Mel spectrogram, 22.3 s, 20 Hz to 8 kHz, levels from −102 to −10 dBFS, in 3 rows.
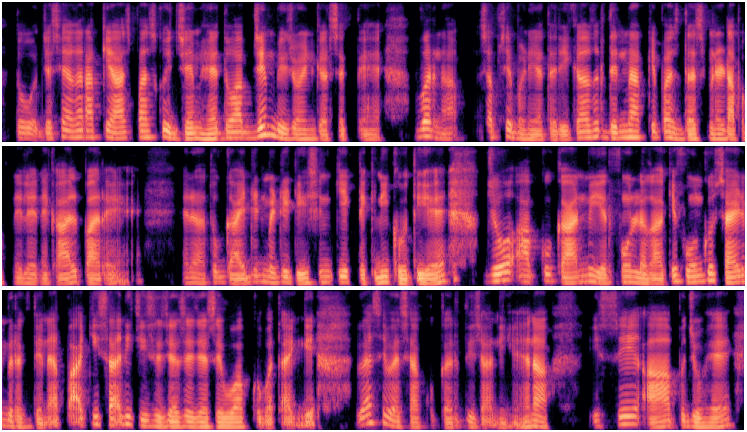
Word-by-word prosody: तो 110 -2 -4
जैसे 110 +5 -3
अगर 135 +1 +1
आपके 135 +1 0
आस-पास 120 +4 +2
कोई 140 -5 +2
जिम 110 0 +2
है, 100 +1 +4
तो 120 - -1
आप 120 -1 0
जिम 175 +5 +5
भी 120 -6 +3
जॉइन 100 -1 -1
कर 90 -1 0
सकते 95 0 -7
हैं। 95 0 -5 0.4
वरना 120 -9 0 0.3
सबसे 125 0 -3
बढ़िया 95 -1 -2
तरीका 90 +7 0
अगर 135 +1 -1
दिन 120 - +1
में 130 - +7
आपके 130 0 0
पास 125 -4 +3
10 100 0 +2
मिनट 100 0 +3
आप 100 - +3
अपने 105 -3 -8
लिए 95 -1 -2
निकाल 95 +3 +1
पा 95 -1 +4
रहे 90 - -2
हैं, - - -11 0.4
है - - -4
ना? 100 -3 -1
तो 110 +3 -8
गाइडेड 105 +8 0
मेडिटेशन 105 +1 -1
की 120 - +3
एक 115 - -2
टेक्नीक 110 +7 0
होती 90 +2 +3
है, 95 +7 +3 0.4
जो 140 +5 +4 0.2
आपको 125 +3 -5
कान 105 +2 +6
में 135 - 0
इयरफोन 110 +2 0
लगा 90 -1 +3
के 130 - +1
फ़ोन 120 -2 -1
को 150 - +2
साइड 120 -2 +4
में 110 - +1
रख 100 -3 -1
देना - - +1
है, - - +3
बाकी 155 - +2
सारी 160 - +4
चीजें 115 -5 -3
जैसे-जैसे 100 -1 +2
वो 95 0 +3
आपको 100 0 -4
बताएँगे, - - 0 0.5
वैसे-वैसे 150 - -1
आपको 95 +3 -6
करती 95 +2 -5
जानी 90 - -4
हैं। - - -5
है 100 - +2
ना? 115 -3 +5 0.5
इससे 155 +8 -2
आप 110 +5 +2
जो 105 -4 0
है, 95 +5 -1
110 Hz, 205 wpm, -26 LUFS, 95-125 Hz, 0.5 s, में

